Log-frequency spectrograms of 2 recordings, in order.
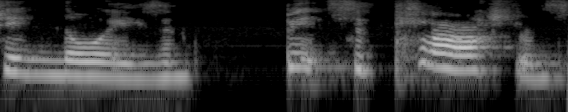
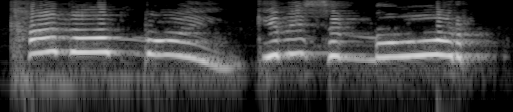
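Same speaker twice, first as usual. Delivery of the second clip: high, loud greedy yell; Grandma yelling at George for more; yelled demand; 12 semitones higher, 9 dB louder than usual. Acted. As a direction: bellow for more. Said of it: "she yelled".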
